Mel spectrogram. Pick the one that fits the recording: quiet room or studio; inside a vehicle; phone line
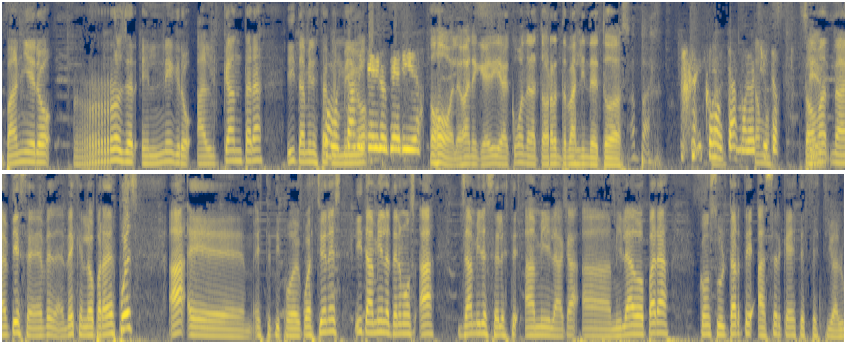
phone line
